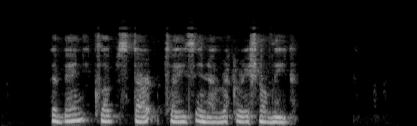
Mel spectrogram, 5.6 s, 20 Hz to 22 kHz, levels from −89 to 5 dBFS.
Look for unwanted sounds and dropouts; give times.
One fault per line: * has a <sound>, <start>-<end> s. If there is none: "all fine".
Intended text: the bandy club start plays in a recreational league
all fine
